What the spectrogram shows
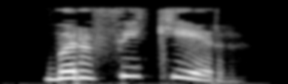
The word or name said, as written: berfikir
